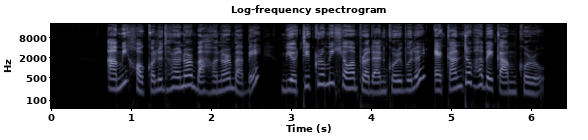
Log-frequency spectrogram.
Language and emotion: Assamese, happy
